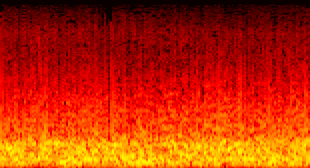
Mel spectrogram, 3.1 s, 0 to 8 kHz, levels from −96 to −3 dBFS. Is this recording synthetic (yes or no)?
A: yes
